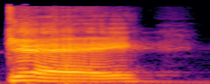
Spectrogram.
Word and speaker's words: Gay: And also, you had Matt Gay and Colby Wadman there. So, looking at Kenfield's team, wonderful, wonderful. And by the way, that was my hard G. That wasn't a homophobic thing.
